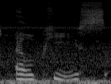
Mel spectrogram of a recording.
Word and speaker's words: Elpis: word and I realize it's actually pronounced el peace but when you see it written people are gonna say help this so we're gonna go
